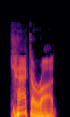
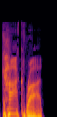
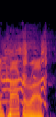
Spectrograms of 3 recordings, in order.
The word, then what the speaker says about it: Kakarot: She mentioned a character from the show Kakarot. But she pronounced it cock-rot. Cock-a-rot.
